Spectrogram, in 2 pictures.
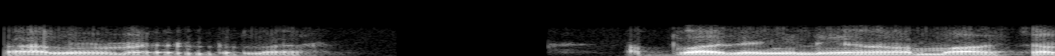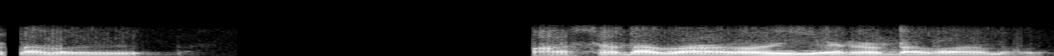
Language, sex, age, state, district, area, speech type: Malayalam, female, 18-30, Kerala, Kozhikode, urban, conversation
